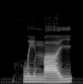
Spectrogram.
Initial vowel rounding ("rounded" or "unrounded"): unrounded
